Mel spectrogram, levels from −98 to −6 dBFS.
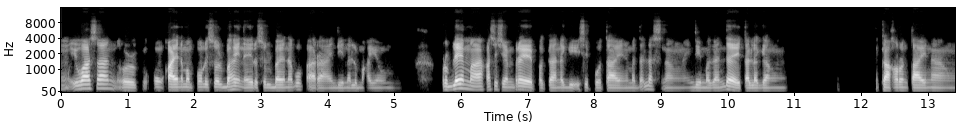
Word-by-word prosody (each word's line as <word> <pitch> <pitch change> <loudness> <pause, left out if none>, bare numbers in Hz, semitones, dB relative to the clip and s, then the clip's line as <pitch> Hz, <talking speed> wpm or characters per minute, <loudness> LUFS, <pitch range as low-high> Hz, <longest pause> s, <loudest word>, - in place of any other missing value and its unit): iwasan 180 +2 +3
or 115 -2 -2
ku - - -18
kung 120 -1 -5
kaya 120 -1 +8
naman 120 0 -3
pong 120 0 -5
resolbahin 125 +2 0
ay 110 +1 -1
resolbahin 115 0 -2
na 115 - -3
po 140 - -7
para 100 -2 -3
hindi 105 +1 -9
na 105 - -8
lumaki 105 0 -9
yung 105 0 -17 0.7
problema 140 -2 +5
kasi 130 +3 -4
siyempre 120 0 +3
pagka 110 +1 -3
nag-iisip 110 +1 -7
po 110 - -8
tayo 105 -1 +1
nang 105 +1 -12
madalas 140 +7 -8
ng 105 0 -12
hindi 110 0 -5
maganda, 110 +3 -2
eh, 105 - +4
talagang 105 0 -4 1.5
nagkakaroon 110 0 +1
tayo 110 -1 +3
ng 105 -1 -8
110 Hz, 150 wpm, -24 LUFS, 105-125 Hz, 1.5 s, kaya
